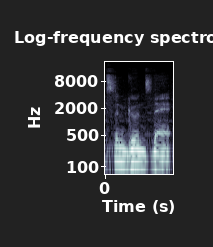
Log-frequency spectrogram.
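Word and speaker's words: Şengün: Sengun, a lot of people that are maybe casual basketball fans, unlike me, don't know a ton about Alperu and Sengun's game, right? And is it pronounced Sengun?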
